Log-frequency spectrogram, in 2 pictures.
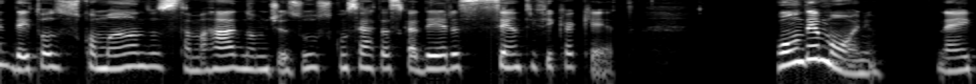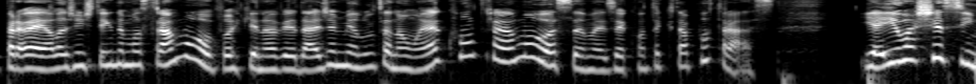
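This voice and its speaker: A woman pastor with a Brazilian Portuguese accent, telling a personal testimony in a lively, chatty way. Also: a little high, no room sound, studio quality. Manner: lively, chatty, many fillers and restarts. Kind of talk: testimony storytelling.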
